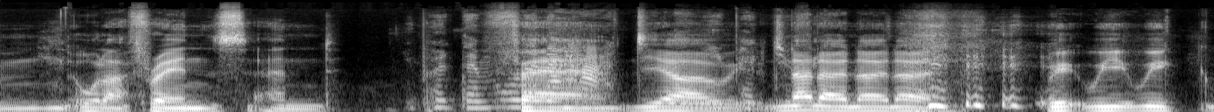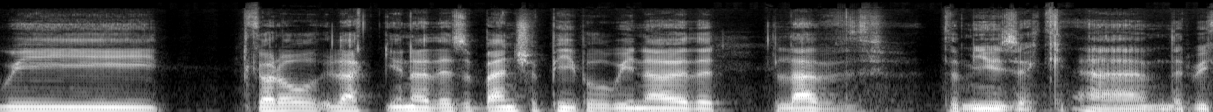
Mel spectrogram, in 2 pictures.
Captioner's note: rambling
